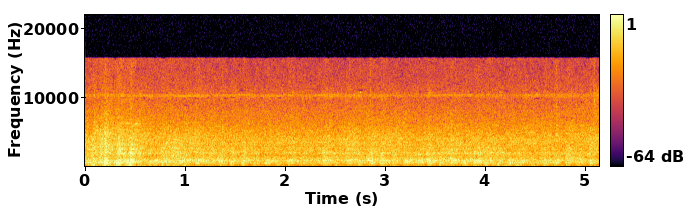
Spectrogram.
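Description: Steady running noise of a moving express train heard from inside a sleeper-class coach: the rumble and rattle of the carriage and its wheels on the rails.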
